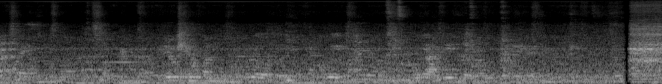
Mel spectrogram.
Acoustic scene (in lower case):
cafe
